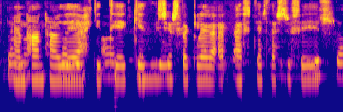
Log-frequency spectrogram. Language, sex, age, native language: Icelandic, female, 13, Icelandic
